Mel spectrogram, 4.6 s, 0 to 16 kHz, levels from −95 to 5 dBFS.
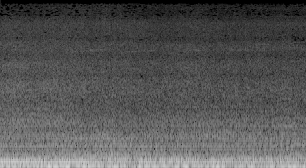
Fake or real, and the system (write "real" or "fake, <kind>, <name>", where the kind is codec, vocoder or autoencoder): real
